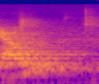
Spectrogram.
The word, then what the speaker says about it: YH: oui il y avait YH ça se prononce en fait Yao c'est sur la racine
